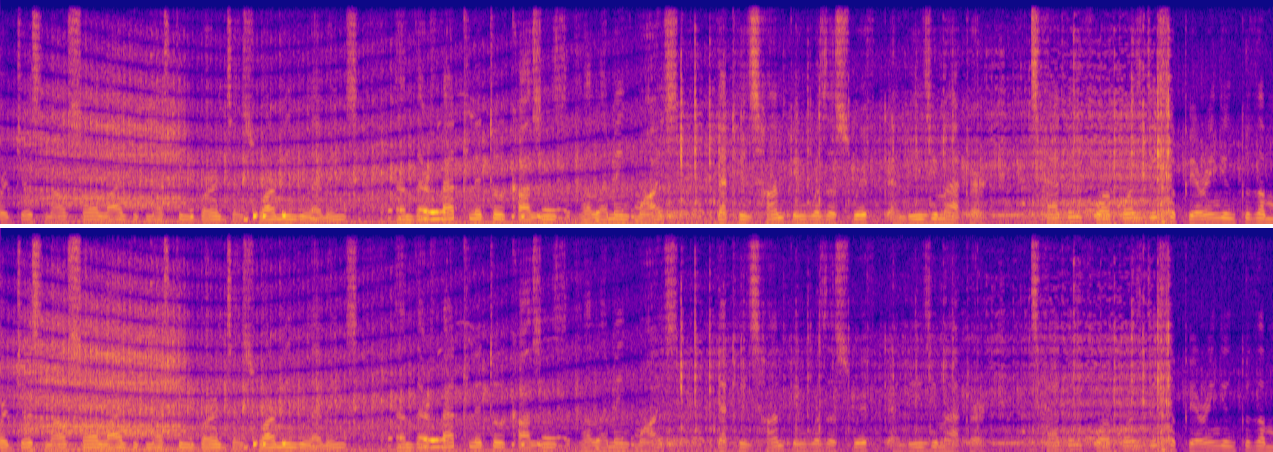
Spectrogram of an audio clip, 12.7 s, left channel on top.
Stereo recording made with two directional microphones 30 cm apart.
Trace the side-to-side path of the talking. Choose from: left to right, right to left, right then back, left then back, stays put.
right to left.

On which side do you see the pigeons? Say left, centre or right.
left.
